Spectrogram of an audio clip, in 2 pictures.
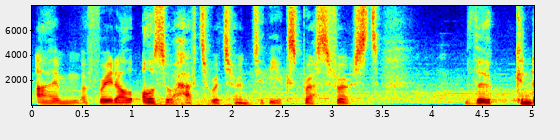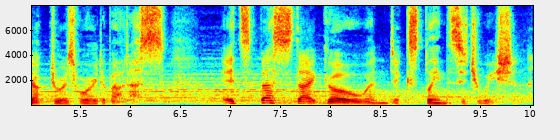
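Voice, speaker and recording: A man's voice: lowish voice, lively intonation, unhurried. A man playing a reserved, serious young man in an anime game, with terse, formal delivery. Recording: game music behind the voice.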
